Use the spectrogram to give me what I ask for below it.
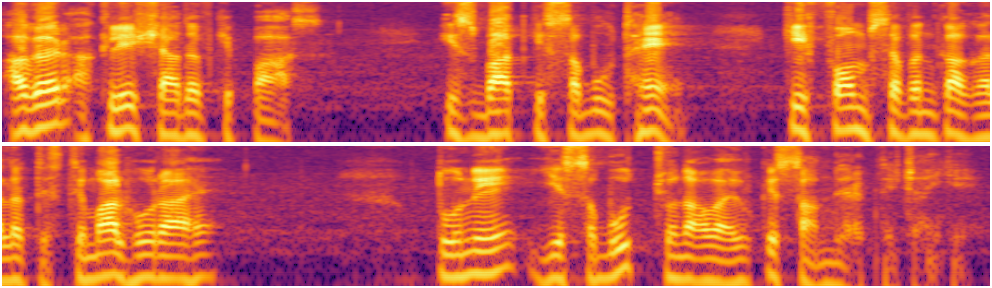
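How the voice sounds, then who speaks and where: A man narrating a scripted news report in a measured, formal way. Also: mid-range voice. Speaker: news anchor.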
